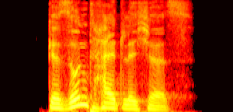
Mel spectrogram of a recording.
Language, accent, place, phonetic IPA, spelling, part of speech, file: German, Germany, Berlin, [ɡəˈzʊnthaɪ̯tlɪçəs], gesundheitliches, adjective, De-gesundheitliches.ogg
- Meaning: strong/mixed nominative/accusative neuter singular of gesundheitlich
